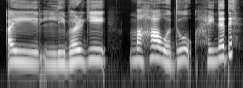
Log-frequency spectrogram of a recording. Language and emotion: Manipuri, disgusted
